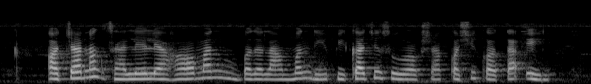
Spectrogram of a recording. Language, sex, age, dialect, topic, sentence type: Marathi, female, 51-55, Varhadi, agriculture, question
